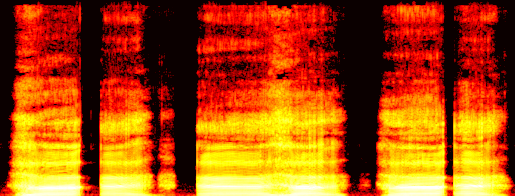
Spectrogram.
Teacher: Hamzah sama dengan ha, makharijul hurufnya.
